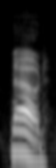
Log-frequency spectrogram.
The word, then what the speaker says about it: Node: It starts with N and rhymes with bode. Node.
